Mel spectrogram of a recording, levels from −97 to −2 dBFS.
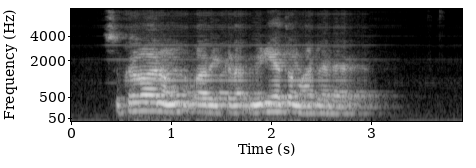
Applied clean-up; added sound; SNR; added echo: neural separator model SepFormer DNS4.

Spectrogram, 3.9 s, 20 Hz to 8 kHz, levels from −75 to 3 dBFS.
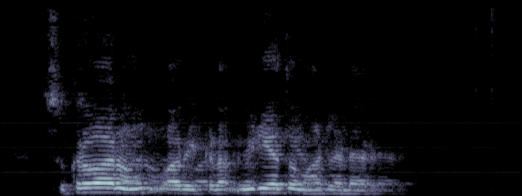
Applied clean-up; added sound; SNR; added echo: none; none; none; none.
